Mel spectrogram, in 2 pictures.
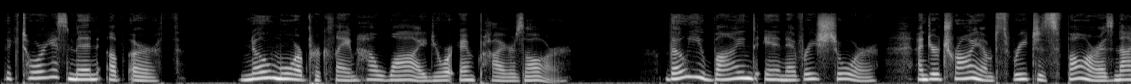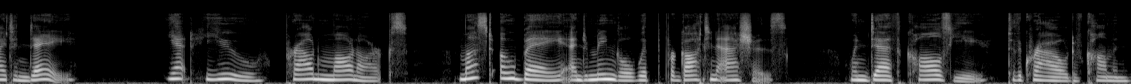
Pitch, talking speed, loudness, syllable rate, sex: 215 Hz, 130 wpm, -17 LUFS, 3.5 syllables/s, female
